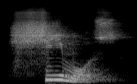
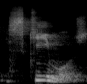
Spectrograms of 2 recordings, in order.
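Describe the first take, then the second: First: The word begins with a soft 'sh' sound. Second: The word begins with a hard 'sk' sound. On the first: This is the ecclesiastical pronunciation. "na pronúncia eclesiástica, esse som de S C" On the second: This is the reconstructed classical pronunciation. "Eu pronunciei as duas consoantes"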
